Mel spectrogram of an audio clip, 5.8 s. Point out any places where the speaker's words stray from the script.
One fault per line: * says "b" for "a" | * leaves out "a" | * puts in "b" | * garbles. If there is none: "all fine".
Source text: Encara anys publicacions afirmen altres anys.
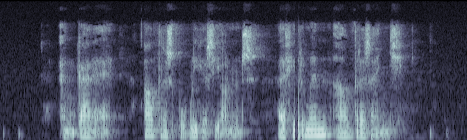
* says "altres" for "anys"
